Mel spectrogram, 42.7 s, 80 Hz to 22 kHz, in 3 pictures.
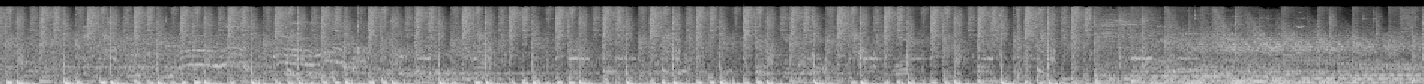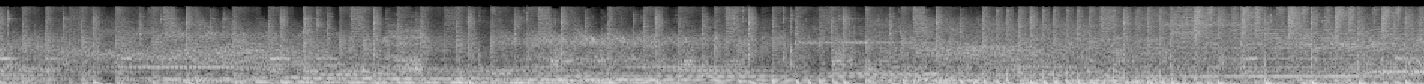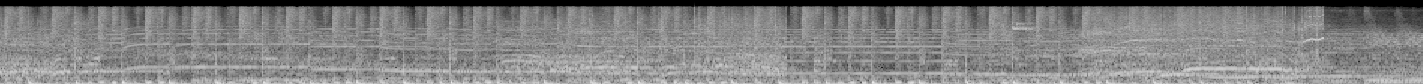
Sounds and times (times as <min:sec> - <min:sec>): Music: 0:00.0 - 0:42.7.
